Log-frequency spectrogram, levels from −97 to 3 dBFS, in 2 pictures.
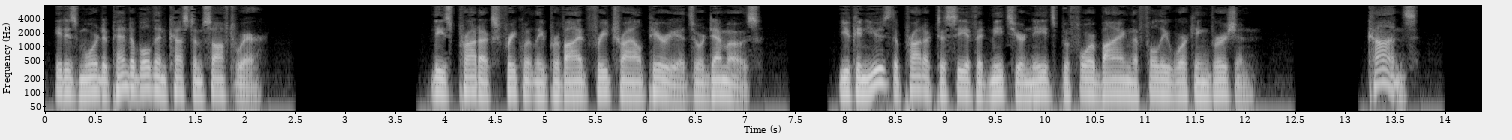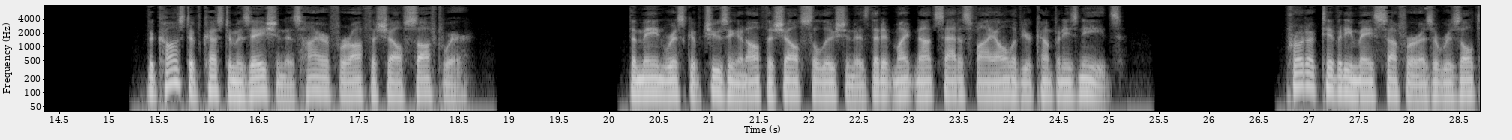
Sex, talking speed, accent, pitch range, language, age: male, 145 wpm, American, 85-100 Hz, English, 50-69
